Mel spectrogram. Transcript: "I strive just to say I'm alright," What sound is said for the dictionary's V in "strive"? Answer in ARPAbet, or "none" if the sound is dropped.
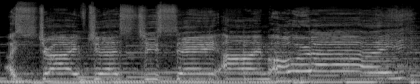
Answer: V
